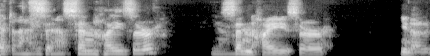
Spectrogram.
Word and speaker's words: Sennheiser: Sennheiser.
